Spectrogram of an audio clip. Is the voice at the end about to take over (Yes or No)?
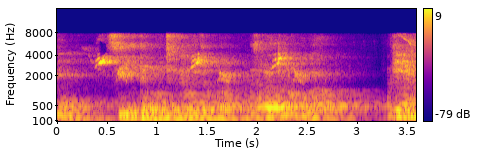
Yes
